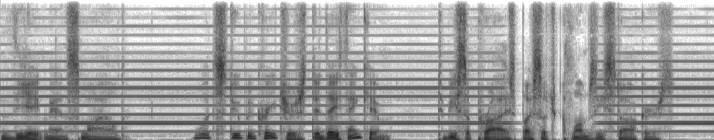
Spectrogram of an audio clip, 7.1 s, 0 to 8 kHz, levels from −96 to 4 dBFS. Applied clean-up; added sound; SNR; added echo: none; Bowed string instrument; 8 dB; none.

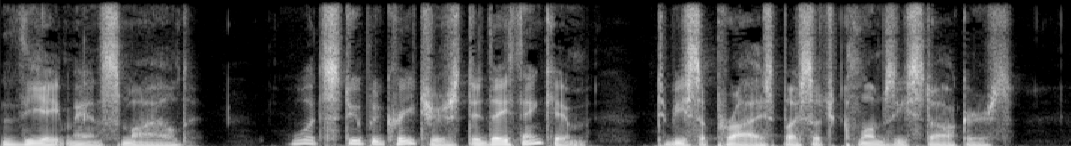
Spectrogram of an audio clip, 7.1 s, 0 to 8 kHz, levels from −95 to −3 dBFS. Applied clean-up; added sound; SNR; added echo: none; none; none; none.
